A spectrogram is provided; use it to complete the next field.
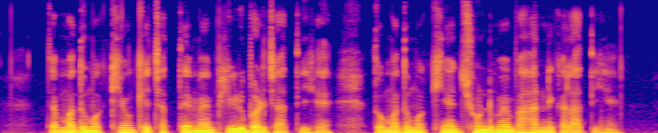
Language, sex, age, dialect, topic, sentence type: Hindi, male, 41-45, Garhwali, agriculture, statement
